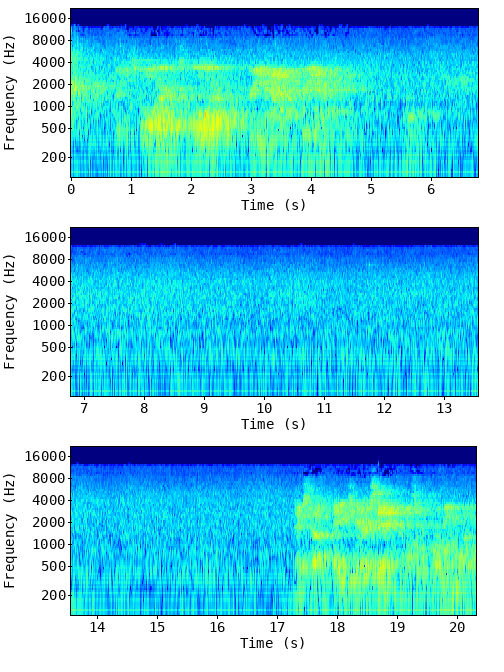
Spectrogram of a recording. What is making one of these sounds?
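Girls talk and call out in a large echoing hall.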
